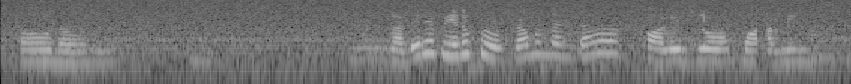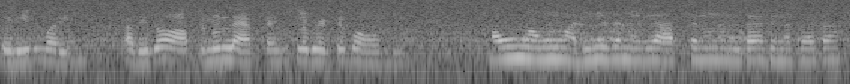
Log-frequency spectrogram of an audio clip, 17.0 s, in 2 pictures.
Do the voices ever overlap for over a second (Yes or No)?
No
